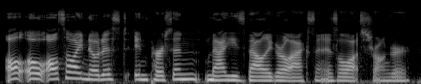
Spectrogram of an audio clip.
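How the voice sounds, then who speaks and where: A young woman co-hosting a podcast in casual chat, teasing her friends with dry, quick retorts. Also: mid-range voice, flat delivery, smooth, no room sound. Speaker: podcast co-host.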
